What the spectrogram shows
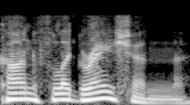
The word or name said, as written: conflagration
